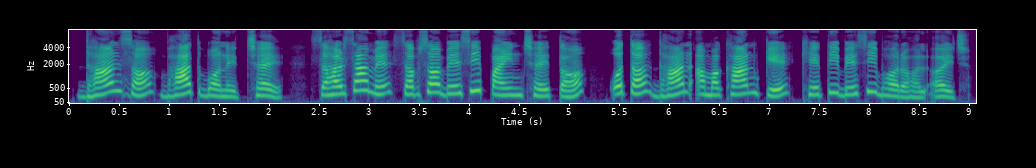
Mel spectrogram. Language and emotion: Maithili, neutral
